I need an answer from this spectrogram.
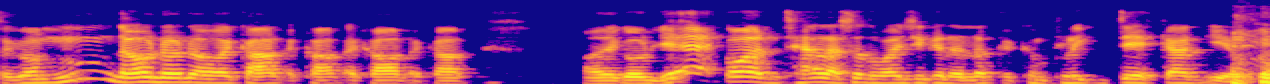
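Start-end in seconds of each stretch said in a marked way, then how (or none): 0.2-2.3 coy teasing refusal. Retold or imitated. 3.2-6.2 mock goading fans. Fans goading him to tell.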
